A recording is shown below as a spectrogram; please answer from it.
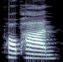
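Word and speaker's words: พ พาน: used for making offerings the sound of paupan as the initial consonant of a syllable is like the p in panda you should feel air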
